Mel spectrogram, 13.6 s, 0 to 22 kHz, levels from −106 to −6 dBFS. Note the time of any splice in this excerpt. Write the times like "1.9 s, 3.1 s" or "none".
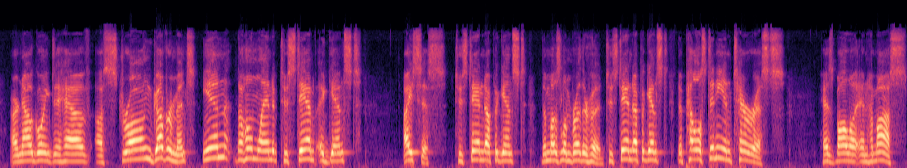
3.0 s, 4.1 s, 4.7 s, 10.1 s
